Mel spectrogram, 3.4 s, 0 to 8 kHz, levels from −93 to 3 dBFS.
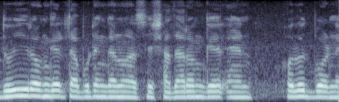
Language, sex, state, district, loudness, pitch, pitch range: Bengali, male, Assam, Hailakandi, -13 LUFS, 160 Hz, 155-170 Hz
